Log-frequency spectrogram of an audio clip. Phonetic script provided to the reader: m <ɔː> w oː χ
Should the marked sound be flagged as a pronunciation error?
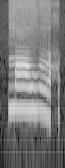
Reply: no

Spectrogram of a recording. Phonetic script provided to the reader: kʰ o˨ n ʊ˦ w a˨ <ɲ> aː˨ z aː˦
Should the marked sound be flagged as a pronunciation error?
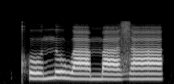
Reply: yes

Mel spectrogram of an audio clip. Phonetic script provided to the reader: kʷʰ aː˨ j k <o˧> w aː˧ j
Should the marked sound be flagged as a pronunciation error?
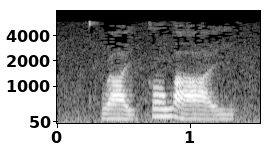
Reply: yes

